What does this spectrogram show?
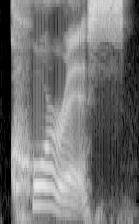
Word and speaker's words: chorus: Sometimes CH sounds like a K. Chemistry, choir, or chorus, chaos, architect, hierarchy, character, schedule, school, ache, mechanic, choreography.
